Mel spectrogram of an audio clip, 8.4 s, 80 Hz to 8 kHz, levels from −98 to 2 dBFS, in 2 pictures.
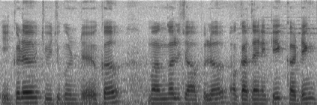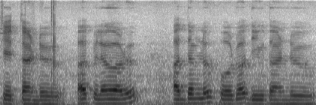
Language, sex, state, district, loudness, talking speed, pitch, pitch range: Telugu, male, Andhra Pradesh, Srikakulam, -19 LUFS, 100 wpm, 125 Hz, 120-135 Hz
